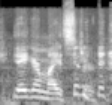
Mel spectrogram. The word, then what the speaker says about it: Jägermeister: Jägermeister.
